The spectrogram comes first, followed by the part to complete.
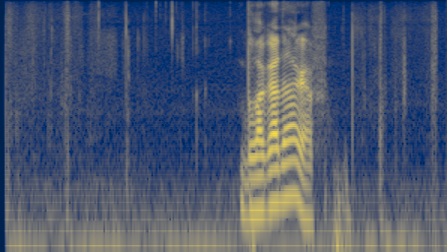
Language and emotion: Russian, neutral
